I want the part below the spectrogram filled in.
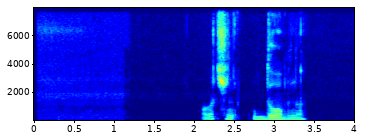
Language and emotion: Russian, neutral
